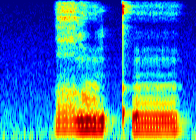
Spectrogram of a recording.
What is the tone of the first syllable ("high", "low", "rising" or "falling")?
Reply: high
